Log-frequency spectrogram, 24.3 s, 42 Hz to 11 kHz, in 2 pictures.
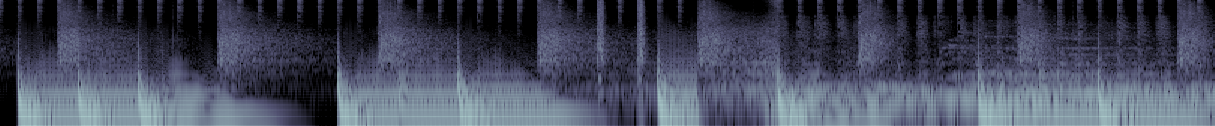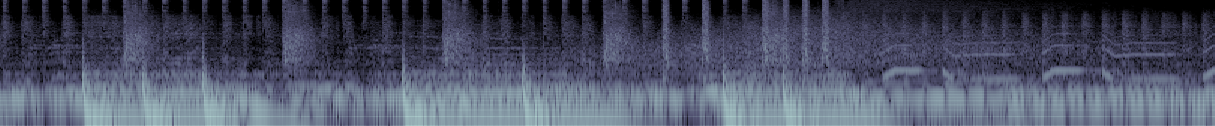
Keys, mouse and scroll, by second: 4.3-5.8 scroll up 1, 6.7 Right, 6.9 Up, 7.3 Right, 7.4 Up, 8.8 click, 9.2 F4, 11.8-14.0 drag, 14.0 Down, 18.0 Down, 19.2 click, 21.2 click.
